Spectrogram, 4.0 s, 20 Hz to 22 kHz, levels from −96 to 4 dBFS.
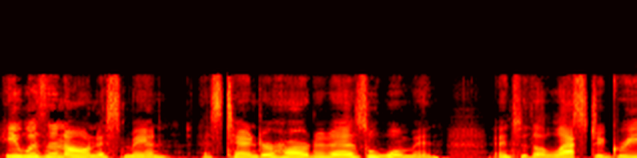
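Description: At 3.57 s the speech jumps ahead about 70 ms: compressed frames skipped, around three 26.1 ms frames missing or rejected.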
